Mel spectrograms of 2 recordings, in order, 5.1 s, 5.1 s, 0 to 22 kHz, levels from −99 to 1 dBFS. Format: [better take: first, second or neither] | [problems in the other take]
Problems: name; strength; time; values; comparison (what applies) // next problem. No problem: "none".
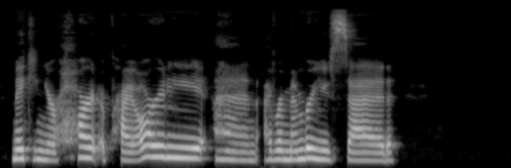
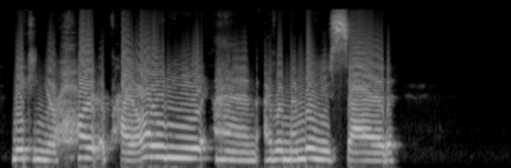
first | distortion; heavy; 6 dB below the speech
